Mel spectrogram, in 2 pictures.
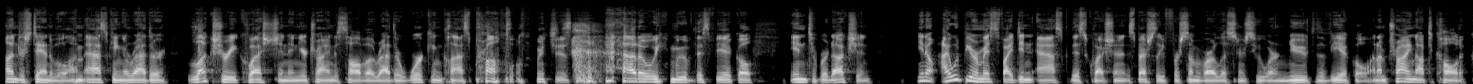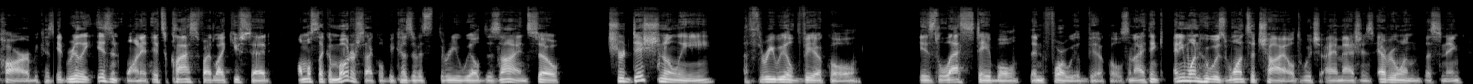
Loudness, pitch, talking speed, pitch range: -16 LUFS, 105 Hz, 220 wpm, 95-120 Hz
